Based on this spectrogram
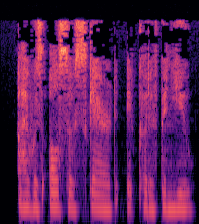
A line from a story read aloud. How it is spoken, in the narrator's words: I whisper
